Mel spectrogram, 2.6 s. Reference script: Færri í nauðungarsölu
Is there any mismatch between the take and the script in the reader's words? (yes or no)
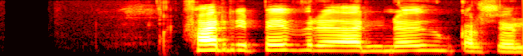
yes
